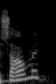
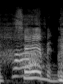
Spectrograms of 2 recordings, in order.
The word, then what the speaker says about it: salmon: And I just go, the salmon? Sure. – Absolutely. – Because I don't have enough balls to say salmon. – Yeah. Why would you? – Well, they like to pronounce the silent L.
